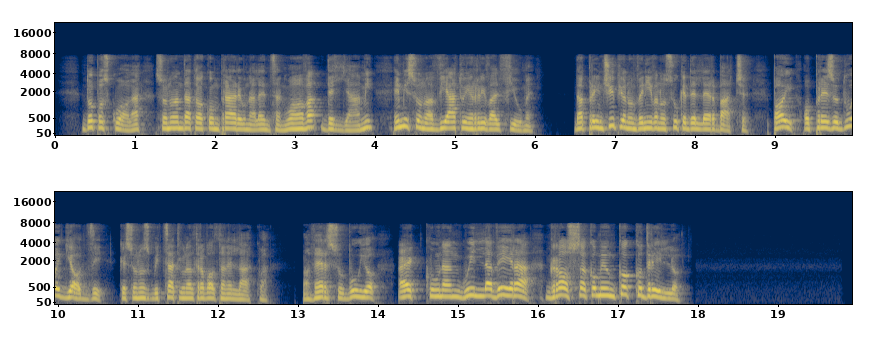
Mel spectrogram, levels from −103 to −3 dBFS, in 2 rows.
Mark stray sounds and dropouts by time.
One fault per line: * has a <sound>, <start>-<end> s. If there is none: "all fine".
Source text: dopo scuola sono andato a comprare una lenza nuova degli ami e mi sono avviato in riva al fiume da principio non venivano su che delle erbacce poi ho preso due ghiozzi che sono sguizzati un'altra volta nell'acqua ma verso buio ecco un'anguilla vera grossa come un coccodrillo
all fine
